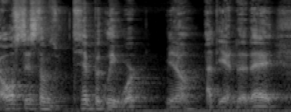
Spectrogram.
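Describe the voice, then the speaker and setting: A man's voice with audible room echo. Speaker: online business and fitness coaching mentor. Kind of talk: casual YouTube tutorial talk. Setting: home desk. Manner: fast; casual, filler-heavy.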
